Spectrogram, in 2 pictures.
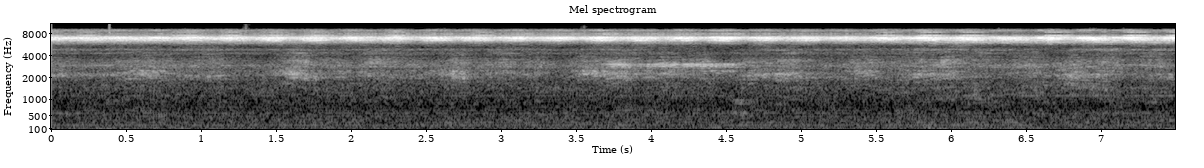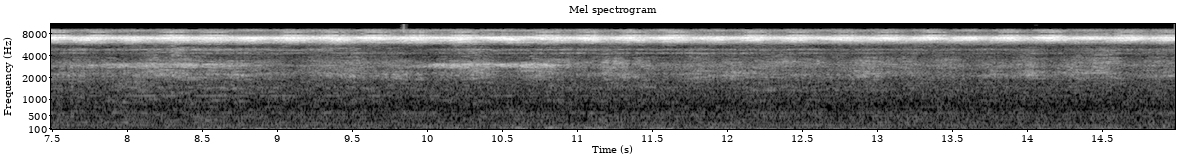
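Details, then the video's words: At night, crickets keep up a constant piercing high trill; short lower chirping phrases surface around every four to six seconds against the steady chorus. "Cricket Sound| Sleep and Relaxation Nature Sound| Stars &Moon| Cricket Noise| Night Sound"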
